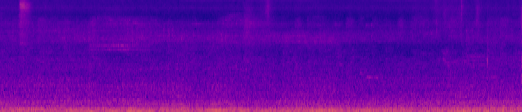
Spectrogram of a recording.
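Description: Steady low rumble inside a car's cabin while the car sits stopped in traffic, its engine idling.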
